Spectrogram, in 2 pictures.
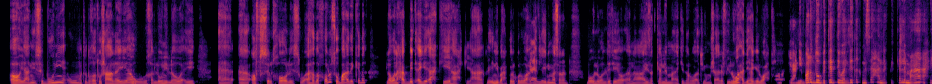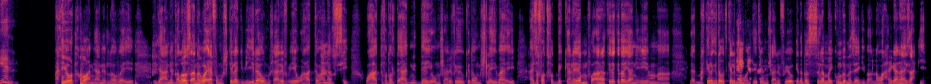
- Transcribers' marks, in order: laughing while speaking: "أيوه طبعًا"; distorted speech
- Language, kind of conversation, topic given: Arabic, podcast, إزاي بتحافظ على خصوصيتك وسط العيلة؟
